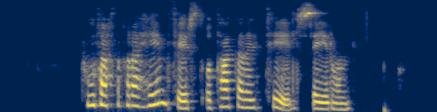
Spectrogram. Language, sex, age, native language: Icelandic, female, 30-39, Icelandic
